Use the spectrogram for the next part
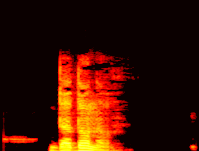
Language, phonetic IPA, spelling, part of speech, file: Russian, [dɐˈdonəvə], Додоново, proper noun, Ru-Додоново.ogg
- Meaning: Dodonovo, a village near Zheleznogorsk, Krasnoyarsk Krai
